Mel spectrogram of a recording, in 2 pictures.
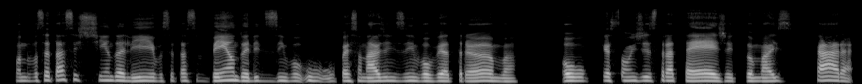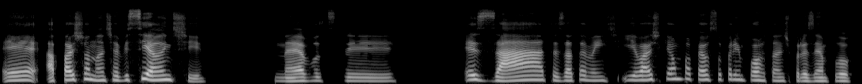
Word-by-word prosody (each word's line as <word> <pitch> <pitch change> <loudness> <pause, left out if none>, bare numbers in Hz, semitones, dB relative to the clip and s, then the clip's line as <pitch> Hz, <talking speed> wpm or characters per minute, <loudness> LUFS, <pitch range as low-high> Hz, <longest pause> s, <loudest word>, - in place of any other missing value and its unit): quando 170 -1 -7
você 175 +3 -5
está 200 +2 -1
assistindo 195 -2 -5
ali, 170 -1 +1
você 155 +2 -11
está 170 0 -5
se 165 0 -14
vendo 185 +2 +3
ele 165 0 0
desenvol 160 +1 -6
o 160 -7 -4
o - - -16
personagem 165 +2 +1
desenvolver 160 -1 0
a 155 - 0
trama 150 -1 0 0.4
ou 170 0 +3
questões 175 0 -3
de 175 - -2
estratégia 165 -2 +3
e - - -7
tudo 160 +3 -2
mais, 155 -1 -2 0.2
cara, 180 -4 +4
é 195 +3 +2
apaixonante, 205 -2 +1
é - - +1
viciante, 205 - +2 0.7
né, 160 +1 +2
você 160 -2 -8 0.7
exato, 195 +1 +4
exatamente. 180 -1 -5
E 205 - -9
eu 200 - 0
acho 210 +2 +1
que - - -8
é - - 0
um 250 - -1
papel 230 -4 -2
super 230 +2 -8
importante, 185 -6 -3
por 170 - -7
exemplo, 160 0 -1
170 Hz, 155 wpm, -24 LUFS, 160-190 Hz, 0.7 s, cara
